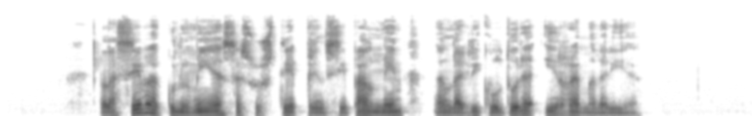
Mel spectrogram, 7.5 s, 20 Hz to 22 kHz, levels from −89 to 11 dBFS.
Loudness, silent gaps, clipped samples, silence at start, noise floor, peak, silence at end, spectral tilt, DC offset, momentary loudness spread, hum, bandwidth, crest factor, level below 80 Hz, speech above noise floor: -28 LUFS; none; under 0.1%; 1 s; -80 dBFS; -10 dBFS; 1.15 s; -4.5 dB/octave; under 0.1%; 9 LU; none; 13 kHz; 20 dB; -58 dBFS; 52 dB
